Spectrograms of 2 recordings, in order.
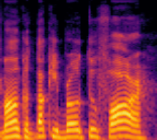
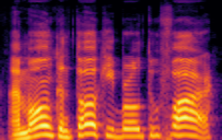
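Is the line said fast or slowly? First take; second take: fast; slowly. First: The line is said at a faster pace. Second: The line is said at a slower pace.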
